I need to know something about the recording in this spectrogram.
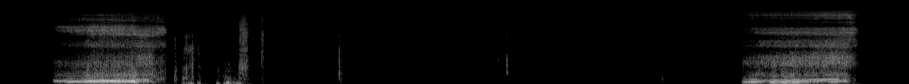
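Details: Snoring in a sleeping dog: two loud, rough rumbling snores about seven seconds apart, with faint clicks and snorts between, in a quiet room.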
